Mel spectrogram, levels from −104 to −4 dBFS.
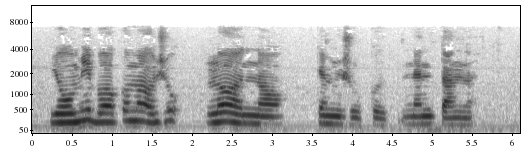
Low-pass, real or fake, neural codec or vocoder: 7.2 kHz; real; none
